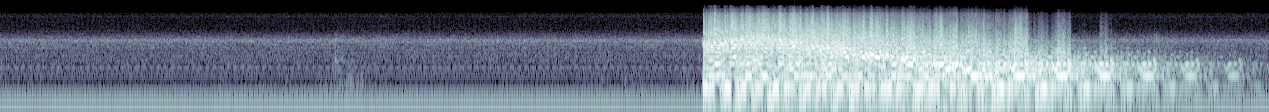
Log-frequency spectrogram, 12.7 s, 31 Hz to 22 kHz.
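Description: PoiZone V2 software synthesizer playing an arpeggiator preset: quiet held tones for about seven seconds, then a sudden loud, bright, rapidly pulsing arpeggio that breaks up into stuttering pulses and fades out near the end.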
